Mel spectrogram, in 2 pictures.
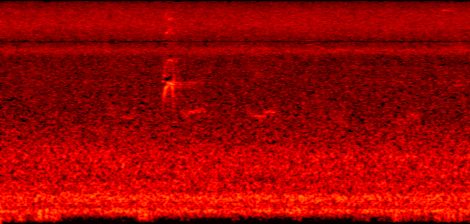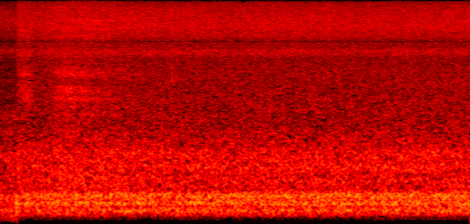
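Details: Worker honey bees attending the queen bee; continuous mass buzzing of the colony, a low humming drone that grows louder and fuller about halfway through, with a brief faint tick early on.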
